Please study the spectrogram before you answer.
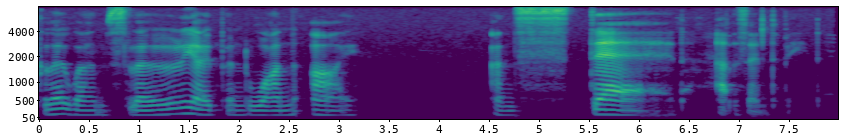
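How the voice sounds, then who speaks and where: Low-voiced, slow, expressive woman storyteller. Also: gravelly. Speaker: primary school teacher reading aloud. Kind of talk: expressive children's story narration.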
